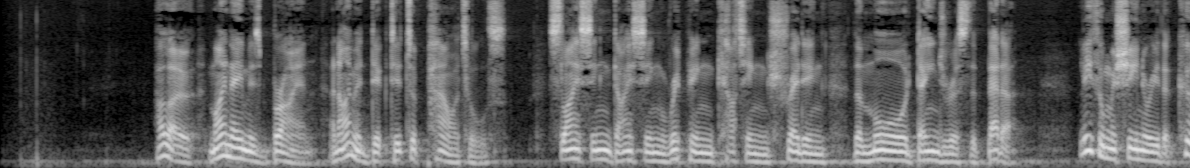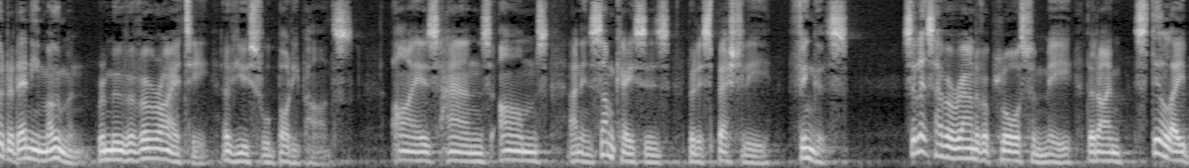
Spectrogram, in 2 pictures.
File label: voiceover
